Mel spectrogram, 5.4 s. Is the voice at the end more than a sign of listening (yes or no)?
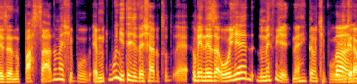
no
